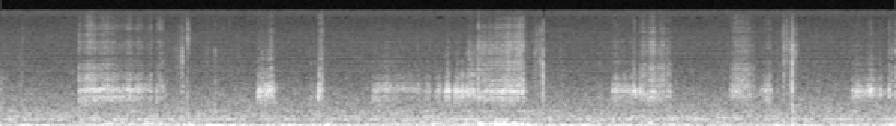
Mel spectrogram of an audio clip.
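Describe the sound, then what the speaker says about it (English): Thick outline being drawn around a cartoon character, heard as soft, close scratching strokes of pen or marker in short bursts with brief pauses, no voices. "now we're just drawing that thick line all the way around the character"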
